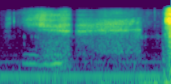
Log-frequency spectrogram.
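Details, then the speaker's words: Person's nose tickled with loose dog hair: two breathy hissing in-breaths, then the start of a sharp burst; sneeze wind-up with the sneeze beginning. "Don't care. So it's making me sneeze. Stupid. Stupid. Don't care, it's making me want to sneeze."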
